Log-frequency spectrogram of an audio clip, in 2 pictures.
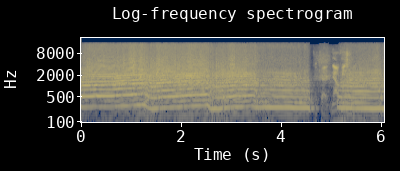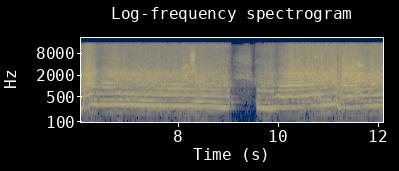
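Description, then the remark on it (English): A voice imitates the 5.2 liter V10 engine of a Lamborghini Huracan revving with the mouth: loud, buzzing revs that climb and drop in repeated waves, with two brief pauses and a few spoken words. “Starting off with the Lamborghini Huracan, this car comes with a 5.2 liter V10, and this is what it sounds like.”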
